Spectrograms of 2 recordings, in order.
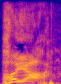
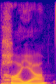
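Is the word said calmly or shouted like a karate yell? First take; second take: shouted; calmly. First: The word is shouted loudly like a fighting yell. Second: The word is said calmly at normal loudness. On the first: "That's what you say when you karate kick somebody" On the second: "I'm pronouncing it so you can look it up"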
